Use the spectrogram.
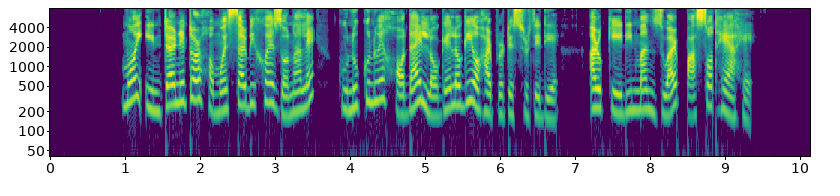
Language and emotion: Assamese, disgusted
